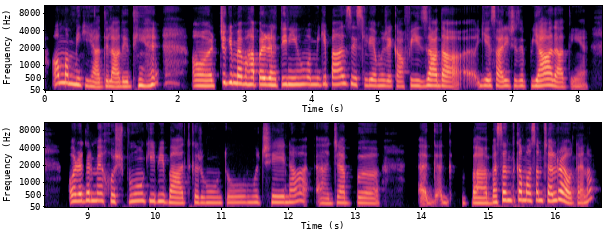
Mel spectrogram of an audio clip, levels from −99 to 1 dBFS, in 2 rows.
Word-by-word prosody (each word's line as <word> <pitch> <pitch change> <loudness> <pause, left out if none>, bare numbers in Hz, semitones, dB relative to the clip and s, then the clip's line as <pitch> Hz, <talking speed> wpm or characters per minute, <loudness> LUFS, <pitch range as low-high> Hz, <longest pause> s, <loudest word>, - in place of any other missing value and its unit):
और 295 - +3
मम्मी 285 -6 +4
की 215 -3 -6
याद 165 -2 -1
दिला 180 -3 +1
देती 180 +5 +1
हैं। 245 +8 +1 0.5
और 210 0 +3
चूँकि 330 -1 +4
मैं 300 -1 +7
वहाँ 265 -1 +4
पर 255 -1 +8
रहती 250 +1 +4
नहीं 260 0 +4
हूँ, 265 +1 +1
मम्मी 260 -1 -2
के 275 - -4
पास, 275 +2 0
इसलिए 235 -3 -2
अब 210 - -3
मुझे 210 -2 -2
काफ़ी 195 +2 -4
ज़्यादा 210 -1 +4 0.5
ये 215 0 0
सारी 210 -1 -1
चीज़ें 210 +1 -5
याद 215 +2 +5
आती 170 - -4
हैं। - - -14 0.6
और 270 +3 +2
अगर 285 +2 +3
मैं 285 0 0
खुशबूओं 265 +2 -2
की 275 +1 -2
भी 265 +1 0
बात 205 -1 -2
करूँ, 210 -1 -4
तो 220 +2 -7
मुझे 225 +1 -3
ना 230 +1 -3 0.3
अ, 195 0 -8
जब 200 +1 -5
अ, 195 -2 -9
ग - - -11
ग 210 - -10 0.4
ब 200 -1 +1
बसंत 300 +6 +2
का 320 - +4
मौसम 300 0 0
चल 285 0 +2
रहा 325 -2 +6
होता 205 -2 0
है - - -5
ना, 330 +10 -6
225 Hz, 195 wpm, -21 LUFS, 205-270 Hz, 0.6 s, पर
